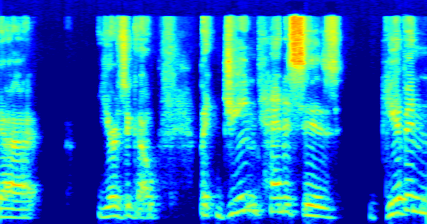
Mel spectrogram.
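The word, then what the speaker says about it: Tenace: early 80s named Jean tennis not spelled like the sport but spelled like the word 10 and the word Ace Tennis uh he was a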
